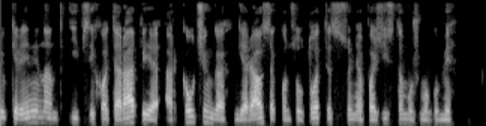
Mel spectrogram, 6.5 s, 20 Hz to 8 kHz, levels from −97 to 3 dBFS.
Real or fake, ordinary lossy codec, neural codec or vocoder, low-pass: real; Opus, 64 kbps; none; 7.2 kHz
